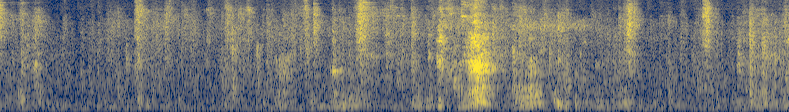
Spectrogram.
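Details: Brittany puppies in crate training at a kennel, low muffled whimpering with one sharper rising cry near the middle, quiet indoor room noise throughout.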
